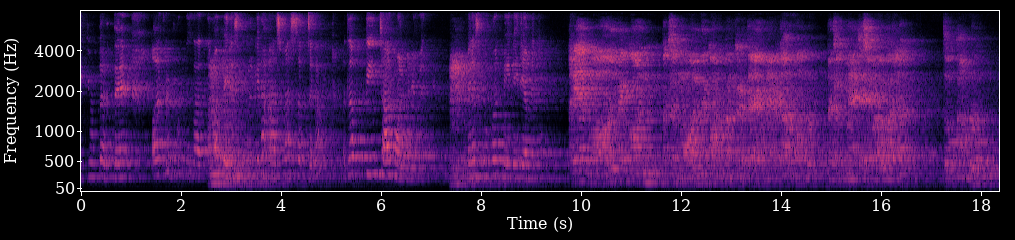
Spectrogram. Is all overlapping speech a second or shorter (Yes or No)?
Yes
